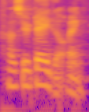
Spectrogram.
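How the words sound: The stress falls on day. It is the standard question about the day. "Day is the important word there"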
